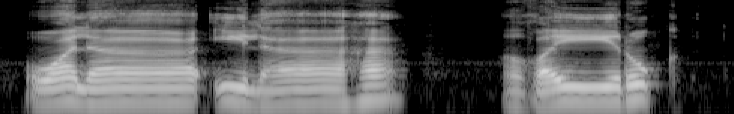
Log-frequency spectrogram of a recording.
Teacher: لام کے اوپر مد ہے، اس کو بھی تھوڑا سا لمبا کریں گے۔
